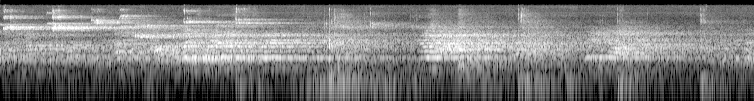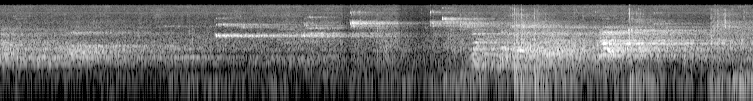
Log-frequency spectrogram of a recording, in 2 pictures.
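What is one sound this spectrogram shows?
A ball thuds as it is kicked and bounces.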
